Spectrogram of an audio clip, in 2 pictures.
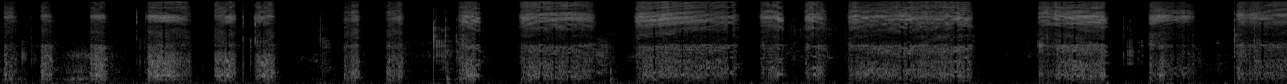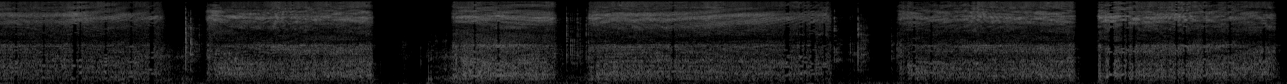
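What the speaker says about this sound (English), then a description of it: "now the primer's dry, let's go straight on with the satin black." Aerosol can spraying satin black paint over dry primer on a Citroën BX, hissing in long bursts with short pauses between them, close and fairly loud, with no talking.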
